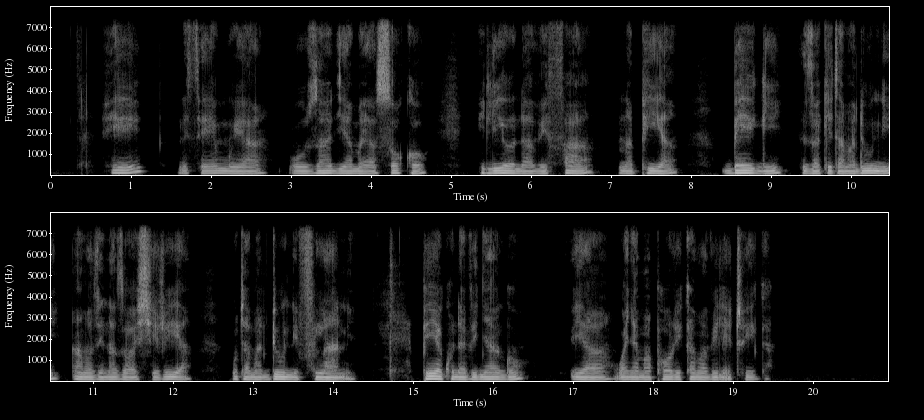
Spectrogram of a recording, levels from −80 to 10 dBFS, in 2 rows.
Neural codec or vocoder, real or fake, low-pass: codec, 44.1 kHz, 7.8 kbps, Pupu-Codec; fake; 7.2 kHz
